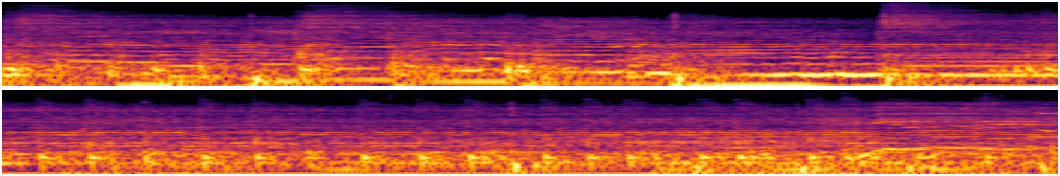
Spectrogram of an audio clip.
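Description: Live rock power trio playing through a PA: electric bass, electric guitar and drum kit. The cymbals drop out for about a second around three seconds in, then the full band comes back in.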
